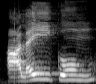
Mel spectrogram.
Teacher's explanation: عین کو ادا کر کے عین کے اوپر زبر پڑھنی ہے، نہ کہ اس کو الیکم کر دینا ہے، وہ دوسرا لفظ ہو جائے گا الا۔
